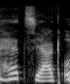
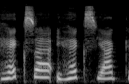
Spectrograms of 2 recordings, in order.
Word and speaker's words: Hetzjagd: Und Hetzjagden. – Und nicht Hexjagd gesagt, sondern Hetzjagd.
